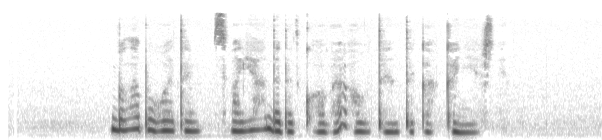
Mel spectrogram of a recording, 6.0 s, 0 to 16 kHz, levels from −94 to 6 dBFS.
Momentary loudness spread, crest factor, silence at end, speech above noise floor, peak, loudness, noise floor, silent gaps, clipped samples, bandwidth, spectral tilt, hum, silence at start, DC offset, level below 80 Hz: 9 LU; 20 dB; 1.1 s; 38 dB; -18 dBFS; -36 LUFS; -73 dBFS; none; under 0.1%; 11.5 kHz; -4.5 dB/octave; none; 1.1 s; under 0.1%; under -90 dBFS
